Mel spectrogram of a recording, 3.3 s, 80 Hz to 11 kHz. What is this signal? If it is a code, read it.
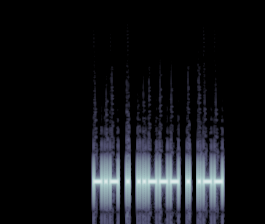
Morse code, heard as a keyed tone, about 36 wpm, 700 Hz. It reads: KE2EW
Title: USA Call Signs - 5 Characters - 2x Character Spacing - 35wpm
